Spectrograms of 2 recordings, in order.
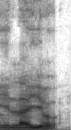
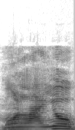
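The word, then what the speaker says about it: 몰라요: layo seperti ini ya molayo bukan milayo ya oke oke oke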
